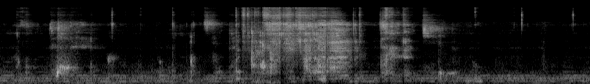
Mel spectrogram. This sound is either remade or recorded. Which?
remade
